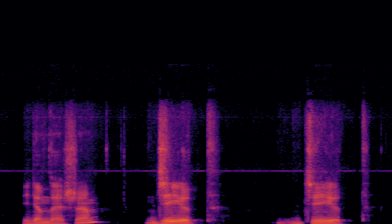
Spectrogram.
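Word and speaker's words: 지읒: Джиют. Джиют. В верхней позиции она читается как дж, в нижней позиции читается как т.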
